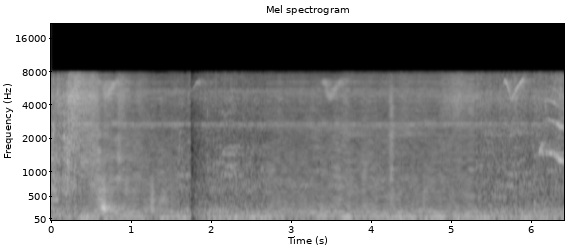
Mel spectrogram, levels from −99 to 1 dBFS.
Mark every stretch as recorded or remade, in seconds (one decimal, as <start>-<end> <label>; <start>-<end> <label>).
0.0-0.4 recorded; 0.4-1.6 remade; 1.6-2.7 recorded; 2.7-5.3 remade; 5.3-6.4 recorded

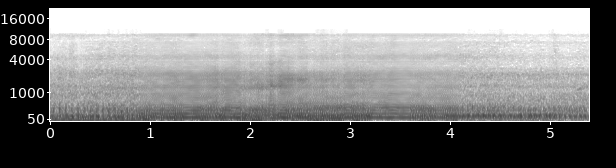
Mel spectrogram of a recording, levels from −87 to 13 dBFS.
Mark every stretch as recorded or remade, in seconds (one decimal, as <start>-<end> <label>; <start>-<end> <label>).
0.0-0.9 recorded; 0.9-4.1 remade; 4.1-5.4 recorded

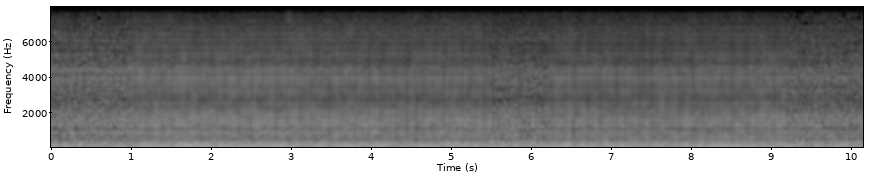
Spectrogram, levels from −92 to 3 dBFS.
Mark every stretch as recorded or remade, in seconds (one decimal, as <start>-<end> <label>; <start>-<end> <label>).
0.0-1.0 recorded; 1.0-5.5 remade; 5.5-6.2 recorded; 6.2-9.2 remade; 9.2-10.2 recorded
